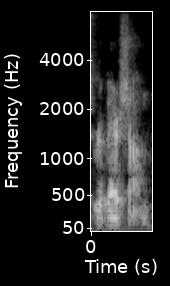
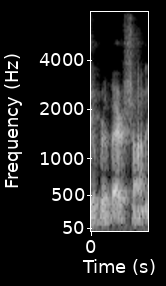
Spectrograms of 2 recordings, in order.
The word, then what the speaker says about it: Reverchon: So we're going to be talking about I think you pronounce this Reverchon because it's French. So I think you say Reverchon is the name of the company.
